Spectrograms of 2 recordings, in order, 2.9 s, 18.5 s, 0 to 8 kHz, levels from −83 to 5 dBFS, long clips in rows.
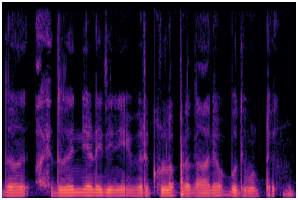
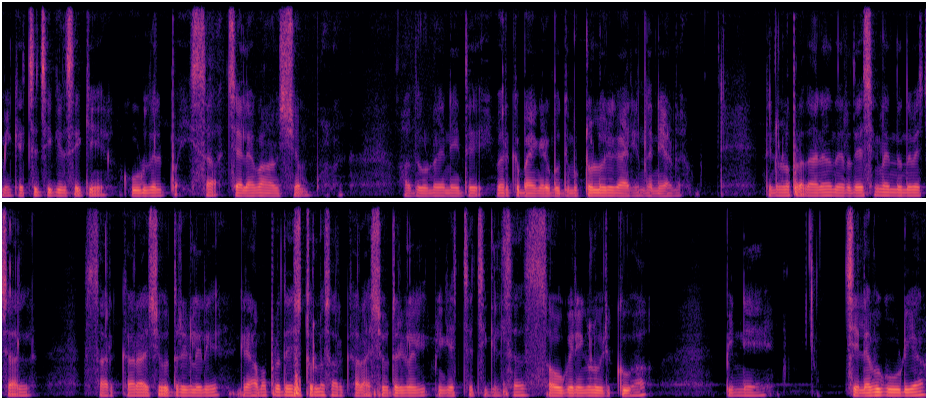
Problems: low volume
